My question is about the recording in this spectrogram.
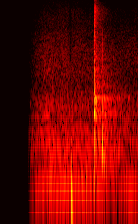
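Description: A child's baseball bat striking a ball: a sharp click about a second in, then a louder crack with a short ringing tone, over a steady low room hum.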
